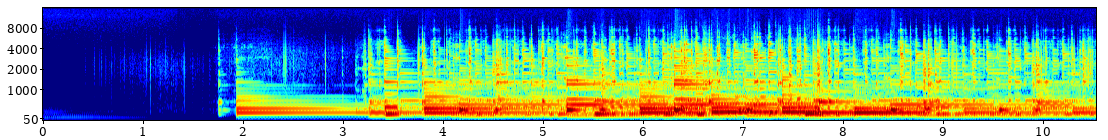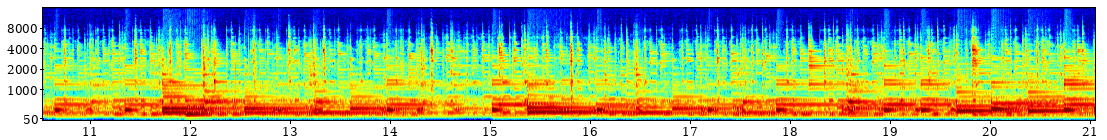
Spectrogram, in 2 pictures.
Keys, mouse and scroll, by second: 0.2 middle click, 0.4 click, 0.5-1.0 scroll up 4, 1.0 middle click, 1.6 click, 1.6-2.1 scroll down 3, 2.1 click, 2.3-2.6 ctrl+z, 2.8-3.9 middle drag, 3.9 click, 4.3 middle click, 4.4 Tab, 4.5 click, 15.4 click, 17.9 click, 18.5 typing.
